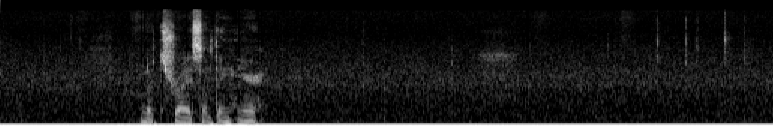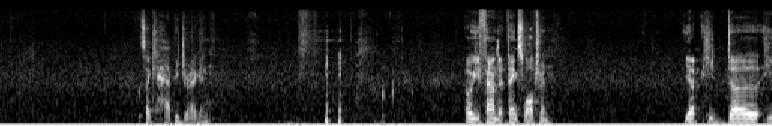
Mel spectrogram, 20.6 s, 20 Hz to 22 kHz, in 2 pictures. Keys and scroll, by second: 0.6 s, 3.0 s, 4.8 ctrl+z, 8.8 ctrl+z, 9.2 ctrl+z, 9.9 s.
